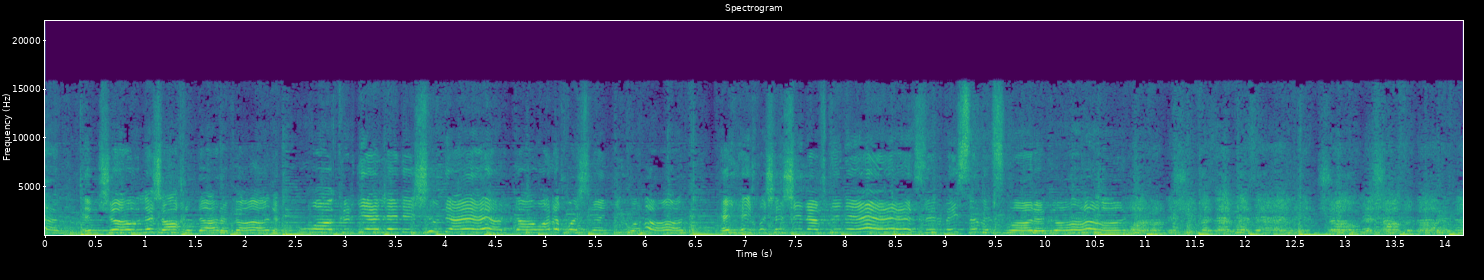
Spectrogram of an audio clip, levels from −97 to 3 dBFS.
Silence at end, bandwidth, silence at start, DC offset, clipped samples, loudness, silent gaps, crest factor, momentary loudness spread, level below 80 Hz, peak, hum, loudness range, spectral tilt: 0 s; 16 kHz; 0 s; under 0.1%; under 0.1%; -16 LUFS; none; 14 dB; 6 LU; -32 dBFS; -2 dBFS; none; 2 LU; -4.5 dB/octave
